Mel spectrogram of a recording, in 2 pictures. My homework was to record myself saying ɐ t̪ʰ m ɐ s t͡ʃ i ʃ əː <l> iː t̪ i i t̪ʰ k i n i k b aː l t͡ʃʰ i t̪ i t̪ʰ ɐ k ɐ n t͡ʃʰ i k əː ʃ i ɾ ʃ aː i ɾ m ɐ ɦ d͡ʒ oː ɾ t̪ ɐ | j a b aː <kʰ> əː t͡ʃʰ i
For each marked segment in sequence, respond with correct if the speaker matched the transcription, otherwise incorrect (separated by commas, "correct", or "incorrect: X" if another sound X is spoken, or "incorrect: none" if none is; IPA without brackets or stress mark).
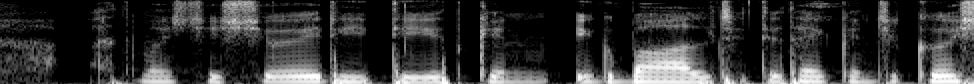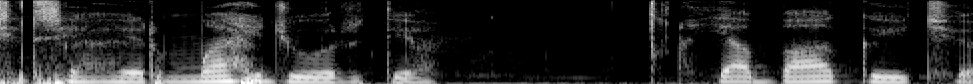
incorrect: ɾ, incorrect: k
